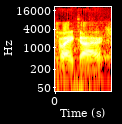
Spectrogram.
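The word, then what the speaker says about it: Duergar: That is the Drugar city, or Durgar city, the Dark Dwarves, the Grey Dwarves, whatever. Dargar, is that how you say it? Drygar.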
